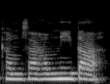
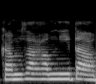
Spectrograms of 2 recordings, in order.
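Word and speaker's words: 감사합니다: Tapi kalau Korea agak sedikit tipis gitu ya. Kayak tadi kamsahamnida. Oke. Bisa ikutin? Jadi bukan da, tapi da. Agak menuju T ya. Da. Dah, gitu. Gamsahamnida, bukan Gamsahamnida. Jadi kalau teman-teman sudah belajar ini, jangan lagi ngomongnya Gamsahamnida, tapi Gamsahamnida. Dah, gitu ya. Jadi nggak sampai T, tapi bukan D-nya Indonesia juga, gitu ya.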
